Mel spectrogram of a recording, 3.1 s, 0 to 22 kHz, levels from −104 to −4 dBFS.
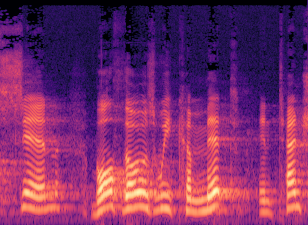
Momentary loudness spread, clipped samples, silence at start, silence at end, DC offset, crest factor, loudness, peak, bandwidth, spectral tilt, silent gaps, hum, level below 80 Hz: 18 LU; under 0.1%; 0 s; 0 s; under 0.1%; 18 dB; -17 LUFS; 0 dBFS; 9.8 kHz; -5 dB/octave; none; none; -62 dBFS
